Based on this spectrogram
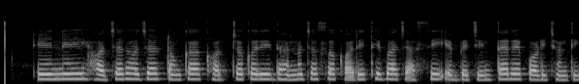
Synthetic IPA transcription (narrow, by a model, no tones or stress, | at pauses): enejɦɔd͡ʒaɾɔɦɔd͡ʒaɾɔʈɔŋkakʰɔɾt͡ʃɔkɔɾid̪ʱanɔt͡ʃasɔkɔɾit̪ʰibad͡ʒa̰siʔebet͡ʃint̪aɾepɔɽit͡ʃʰɔnt̪i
